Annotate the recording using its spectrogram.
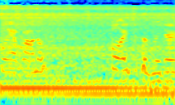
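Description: A milk tanker's engine running at a steady idle, a low unbroken drone, while the tanker pumps milk in through its hose.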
